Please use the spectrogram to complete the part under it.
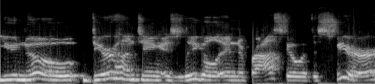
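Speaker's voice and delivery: plain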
